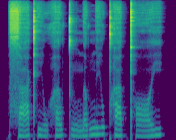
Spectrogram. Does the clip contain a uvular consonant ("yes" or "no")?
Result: no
